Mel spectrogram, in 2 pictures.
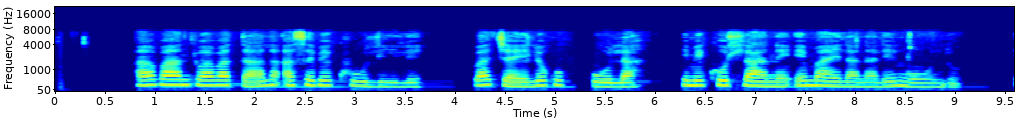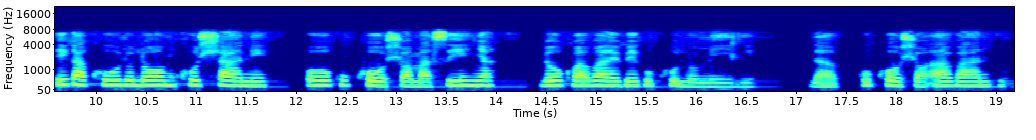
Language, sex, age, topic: North Ndebele, female, 36-49, health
